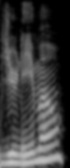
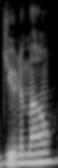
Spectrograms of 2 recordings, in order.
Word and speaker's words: Junimo: I said Junimo. Like that's not a crazy way to say that word. I guess you're. How do you want me to say it? Junimo is what you were looking for.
